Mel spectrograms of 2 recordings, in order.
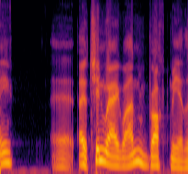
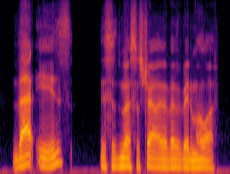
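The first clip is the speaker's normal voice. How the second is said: usual speaking voice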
